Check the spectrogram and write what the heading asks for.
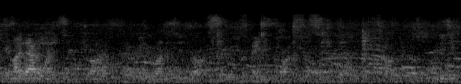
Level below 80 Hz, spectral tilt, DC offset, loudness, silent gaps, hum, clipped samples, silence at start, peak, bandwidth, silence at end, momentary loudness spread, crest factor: -68 dBFS; -3 dB/octave; under 0.1%; -41 LUFS; none; none; under 0.1%; 0 s; -20 dBFS; 11.5 kHz; 0 s; 7 LU; 20 dB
